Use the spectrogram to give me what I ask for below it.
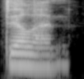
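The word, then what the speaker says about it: Dillwyn: w y n dwin but it is called Dylan and who was the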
